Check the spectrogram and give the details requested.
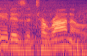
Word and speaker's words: Toronto: Oh, apparently the right way to say it, the right way to say it is a Toronto, right? You guys don't pronounce the T.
